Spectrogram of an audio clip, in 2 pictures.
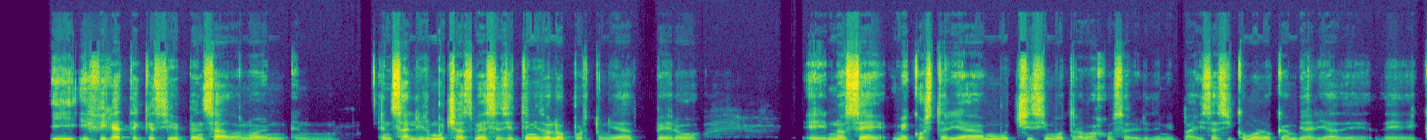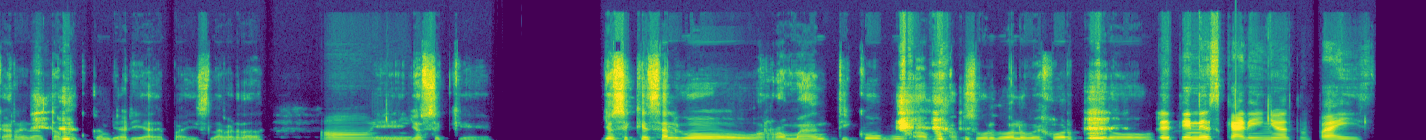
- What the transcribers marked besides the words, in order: giggle; other noise; chuckle
- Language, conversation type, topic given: Spanish, podcast, ¿Qué decisión cambió tu vida?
